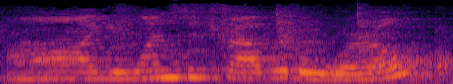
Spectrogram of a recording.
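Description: A woman's voice: fairly high pitch, fairly even intonation, unhurried. A woman, an English teacher, interviewing a student for speaking practice and patiently rephrasing her questions. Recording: echoey room with crowd noise.

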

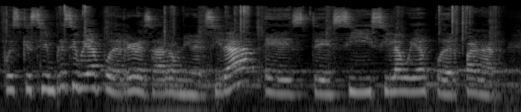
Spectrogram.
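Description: A woman's voice: fairly high pitch, normal speed, background noise. Chatty young woman telling gossip. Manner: chatty, confiding, keeps calling the listener "sister". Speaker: storytime narrator. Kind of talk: gossipy storytime narration over a slime video.

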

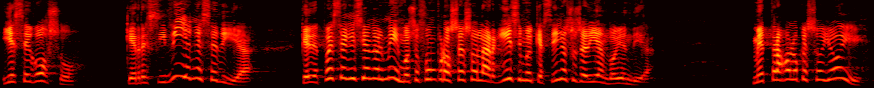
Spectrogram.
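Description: Bright-voiced Venezuelan preacher, animated. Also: male voice, very high-pitched, quick pace. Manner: animated storytelling, acting out quoted voices with humor. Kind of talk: sermon.

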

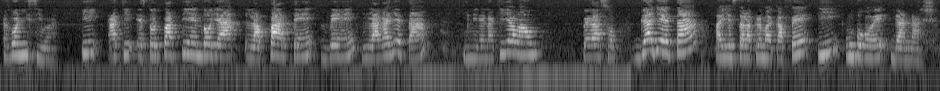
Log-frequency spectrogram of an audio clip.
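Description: A woman hosts a home cooking tutorial from her kitchen, chatting viewers through every step as a cooking channel host. Her voice sits high and sounds pushed and bright, and she speaks slowly.

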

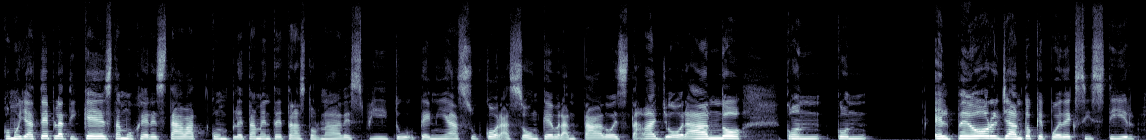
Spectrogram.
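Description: A woman teaching a Bible story, telling it expressively and often dropping to a soft, quiet tone. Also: mid-range voice, flat delivery, slow, smooth. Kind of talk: teaching sermon.

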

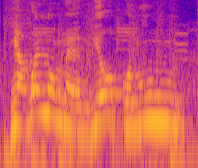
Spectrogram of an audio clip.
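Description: A man's voice: very high voice, normal speed, roomy sound, soft background music. A man playing a cheeky, swearing rustic villager in his thirties who rambles through his brags in a comedy sketch interview. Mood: boastful. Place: small indoor studio full of toys.

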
